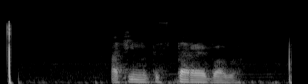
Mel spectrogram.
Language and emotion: Russian, angry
